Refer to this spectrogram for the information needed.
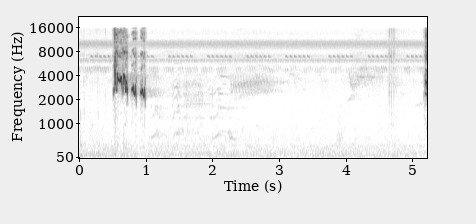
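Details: A male orange-headed thrush, coaxed to sing, gives a brief cluster of three sharp, rich notes, then falls quiet apart from a faint high hum, before another note cuts in at the very end.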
